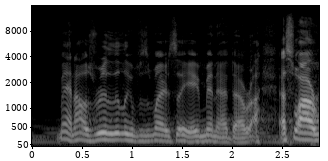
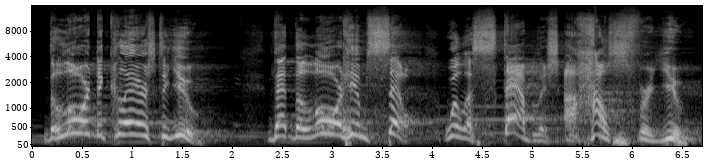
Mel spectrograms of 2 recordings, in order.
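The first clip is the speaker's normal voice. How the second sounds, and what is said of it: Preacher voice. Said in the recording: “I read it with like my preacher voice”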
